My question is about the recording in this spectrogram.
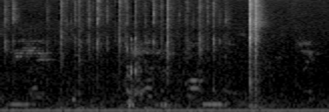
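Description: Faint typing on a computer keyboard into a Hangout chat, with many quick, irregular key clicks and one slightly sharper tap near the end.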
